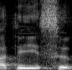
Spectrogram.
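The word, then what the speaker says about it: حديث: 그러면 안 돼요 그래서이 전통을 뭐라고 그러냐면 하 하디스 그래요 한번 발음해 보세요 하디스 그래서 하디스이 하디스는 것이 전통인데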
